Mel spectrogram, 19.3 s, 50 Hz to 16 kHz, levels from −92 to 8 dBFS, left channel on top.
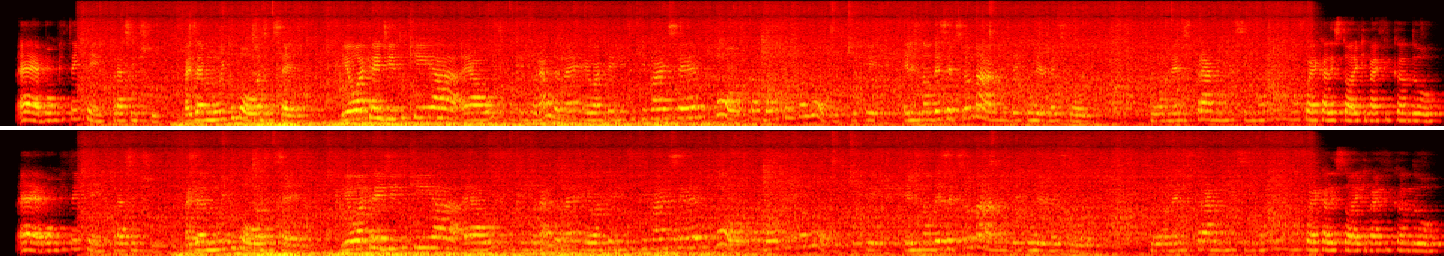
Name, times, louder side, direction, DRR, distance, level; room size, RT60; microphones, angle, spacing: voice 1, 0.2-2.1 2.5-4.1 4.5-11.7 12.0-14.6 15.3-19.1, left 2 dB, 90° left, 4 dB, 0.4 m, -26 dB
sound 1, 1.0-17.5, equal, 70° left, 1.1 m, -28 dB
5.4 x 3.7 x 4.9 m, 1.2 s
head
